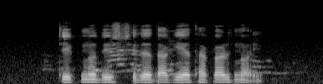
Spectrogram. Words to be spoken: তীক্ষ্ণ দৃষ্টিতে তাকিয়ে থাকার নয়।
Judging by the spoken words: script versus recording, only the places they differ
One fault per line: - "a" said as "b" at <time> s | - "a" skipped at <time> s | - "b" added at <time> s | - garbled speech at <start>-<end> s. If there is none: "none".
none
